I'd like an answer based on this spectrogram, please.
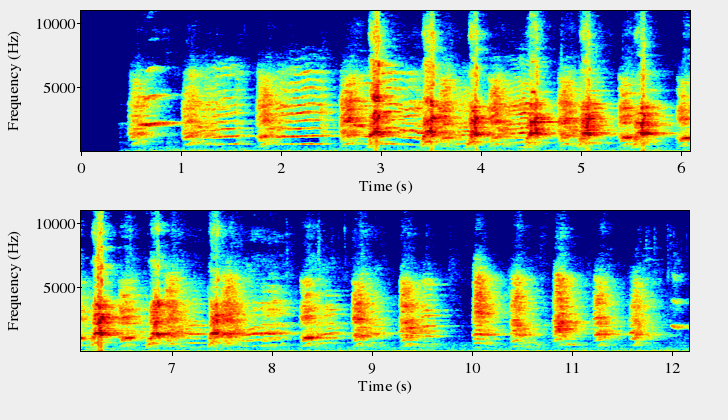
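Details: Female long-coat Chihuahua, chocolate and tan, yapping indoors: a rapid series of high-pitched, harmonic barks, about two per second, rising in intensity and then easing off, with little other sound.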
